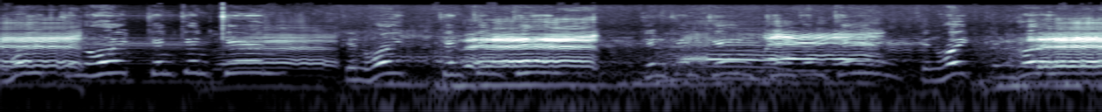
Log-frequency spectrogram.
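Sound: sheep bleating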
